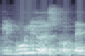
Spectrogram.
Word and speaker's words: ebullioscopic: Now this, like, try to pronounce it like this. It is called ebullioscopic, but in order to remember it, you just remember like this: ebullioscopic constant. Ebullioscopic constant, just like you are feeling vomiting something.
